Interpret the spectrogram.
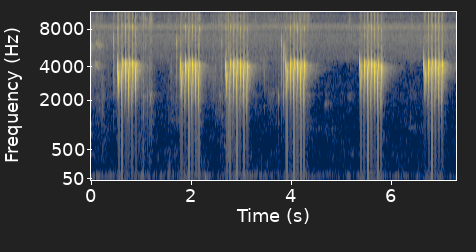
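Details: Olive-backed sunbird in fighting song, a trapping lure recording: six high, buzzy trills of quick pulses, mostly about a second apart, with one longer pause near the middle.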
